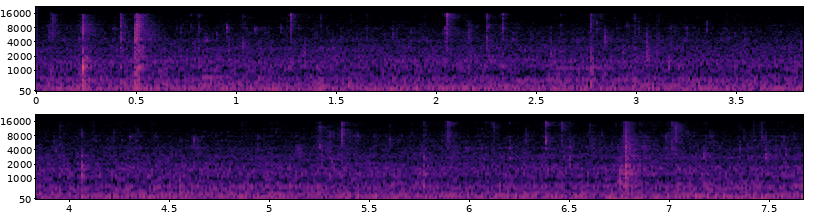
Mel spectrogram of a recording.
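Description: Pork leg deep-frying in a pot of hot oil under a glass lid: steady sizzling and bubbling with scattered crackles. A few sharp clicks come from the glass lid being handled, twice just after the start and once near the end.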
